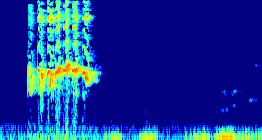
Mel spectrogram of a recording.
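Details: Orange-headed thrush call used as a lure to provoke rival birds into singing fully. A single harsh, buzzy phrase of about one and a half seconds with a slightly rising tone, followed by faint low rumbling.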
